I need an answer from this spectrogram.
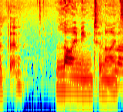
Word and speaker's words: Lymington: much is quite possible so how do you pronounce it then limington i'd say south it's just north of the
